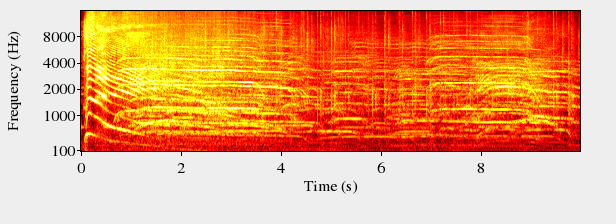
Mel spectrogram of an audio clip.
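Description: A wrestling crowd cheers and screams for a hometown hero champion at a live event, a loud sustained roar of shrieks and yells that swells at first, then stays dense and excited throughout.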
